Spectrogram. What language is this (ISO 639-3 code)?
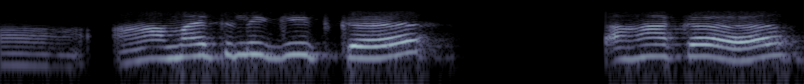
mai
